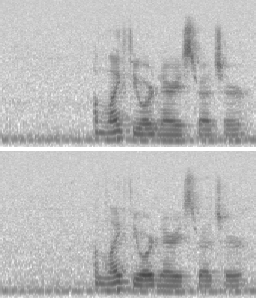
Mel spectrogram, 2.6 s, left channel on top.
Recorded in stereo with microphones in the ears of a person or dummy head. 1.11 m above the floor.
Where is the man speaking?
25° left (ahead or behind), 2.5 m.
